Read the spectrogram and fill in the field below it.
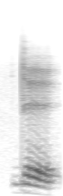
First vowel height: mid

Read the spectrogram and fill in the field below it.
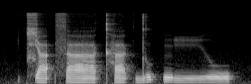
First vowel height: low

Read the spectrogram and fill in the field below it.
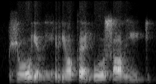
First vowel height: mid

